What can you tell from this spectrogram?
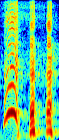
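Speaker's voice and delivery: high burst of laughter; delighted laugh after singing. Real, not acted. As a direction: crack up after the song.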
